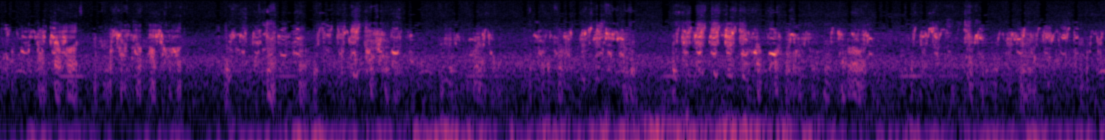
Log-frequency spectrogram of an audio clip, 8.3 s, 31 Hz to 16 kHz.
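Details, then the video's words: Young black storks at feeding time on the nest, evening of 15 June 2022; harsh pulsed rasping bursts of about a second each, repeated with short gaps, rising and falling in loudness. "Must-toonekurg2~Dinner for the storklets"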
